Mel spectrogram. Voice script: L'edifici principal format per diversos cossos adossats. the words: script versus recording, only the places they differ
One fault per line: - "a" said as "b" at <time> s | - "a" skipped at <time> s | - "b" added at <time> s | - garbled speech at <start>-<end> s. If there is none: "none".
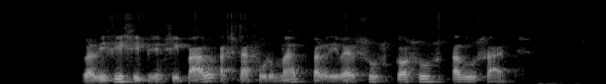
- "està" added at 2.3 s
